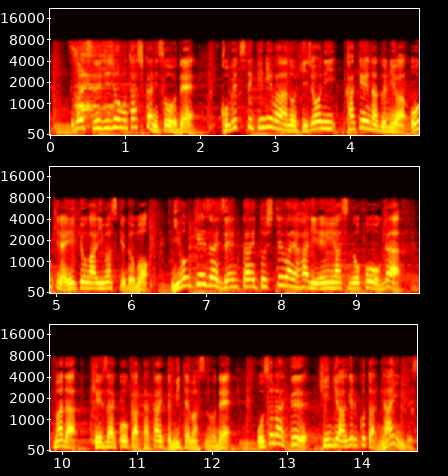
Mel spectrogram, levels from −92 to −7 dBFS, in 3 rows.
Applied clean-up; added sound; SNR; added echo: none; none; none; none.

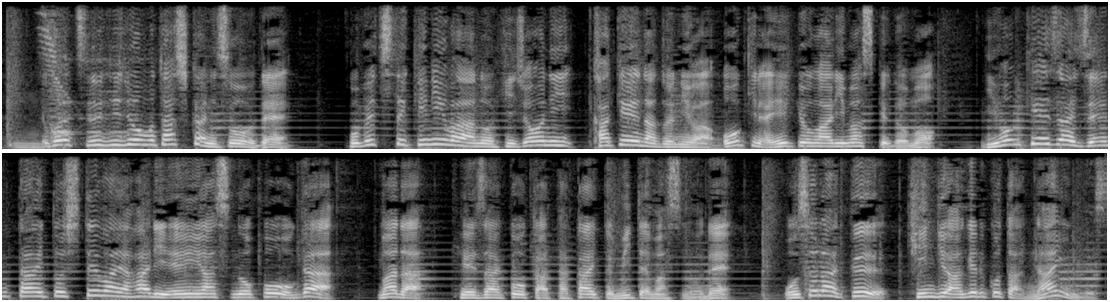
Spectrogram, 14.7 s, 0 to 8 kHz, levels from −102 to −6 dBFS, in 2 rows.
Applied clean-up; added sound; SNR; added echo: neural mask model RNNoise.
